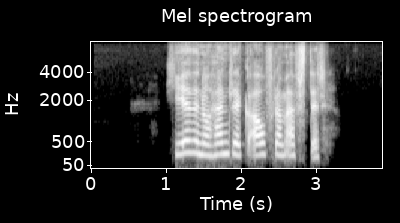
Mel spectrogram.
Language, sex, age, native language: Icelandic, female, 60-69, Icelandic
